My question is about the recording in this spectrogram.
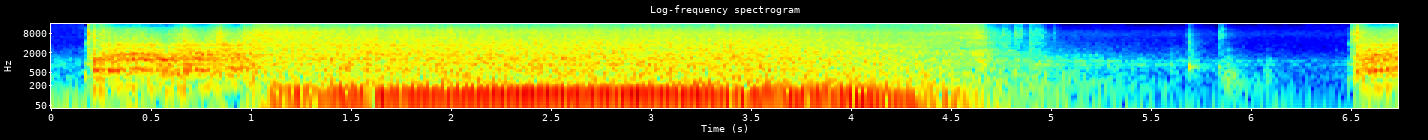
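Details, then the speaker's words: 1971 Chrysler New Yorker 440 V8 after a fuel system overhaul with a new tank, sender, fuel pump and AVS2 carburetor, parked five months. Quick crank, then it catches into a strong, even high choke idle, which is then backed down before warm-up. "wow that sounds really good i'm really happy to hear it run again it's been several months it's been parked"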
